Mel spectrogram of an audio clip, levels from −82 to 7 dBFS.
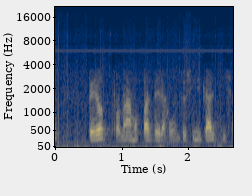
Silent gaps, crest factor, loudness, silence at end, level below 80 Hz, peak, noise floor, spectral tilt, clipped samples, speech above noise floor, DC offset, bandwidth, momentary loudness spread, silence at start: none; 18 dB; -27 LUFS; 0.05 s; -54 dBFS; -8 dBFS; -46 dBFS; -5 dB/octave; under 0.1%; 19 dB; 0.2%; 18.5 kHz; 14 LU; 0 s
